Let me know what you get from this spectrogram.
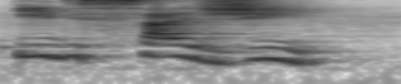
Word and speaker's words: il s'agit: Ensuite, sempre vejo essa expressão sagitilha ou il s'agit. O que, que é isso? Bom, primeira coisa, eu tenho que chamar a atenção de vocês, claro, para essa expressão que não falamos, não pronunciamos o T quando.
